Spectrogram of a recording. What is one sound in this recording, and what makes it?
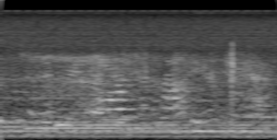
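Adults in an audience murmur nearby.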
